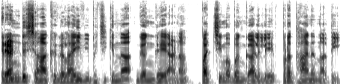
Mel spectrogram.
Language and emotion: Malayalam, neutral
